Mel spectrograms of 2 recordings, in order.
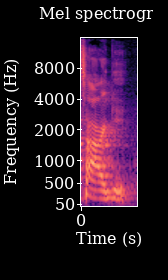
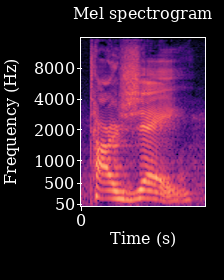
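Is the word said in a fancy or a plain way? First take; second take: plain; fancy. First: The word is said in an ordinary, plain way. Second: The word is said in a posh, fancy way. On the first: The speaker calls it wrong. "Excuse me, not" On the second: The speaker calls it right. "you got to say that with your pinky out"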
